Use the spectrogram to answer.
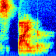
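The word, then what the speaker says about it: Spyder: to kind of learn about is something called spider spider is supposed to be like really really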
